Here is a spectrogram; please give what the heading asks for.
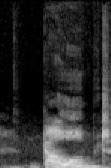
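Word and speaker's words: doubt: সন্দেহ করা এখানে আর বি এর উচ্চারণ হবে না ডাউটড বলা যাবে না এটা হবে ডাউট সন্দেহ করা ডাউট ডাউট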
